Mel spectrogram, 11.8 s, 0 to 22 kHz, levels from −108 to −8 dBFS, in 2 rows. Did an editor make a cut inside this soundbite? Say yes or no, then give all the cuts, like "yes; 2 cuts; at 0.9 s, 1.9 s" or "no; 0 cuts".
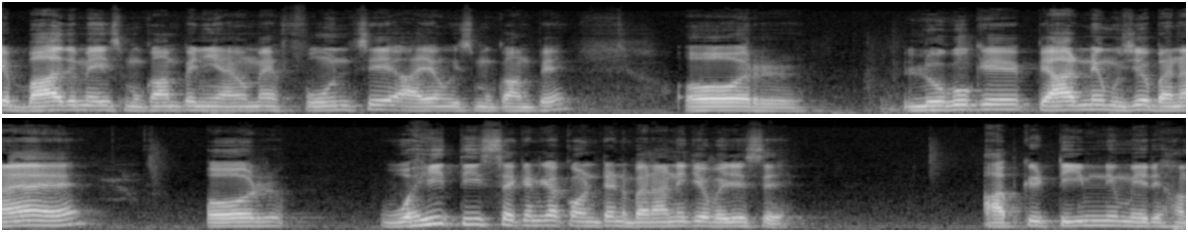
no; 0 cuts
